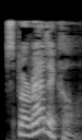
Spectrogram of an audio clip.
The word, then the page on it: sporadical: British English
